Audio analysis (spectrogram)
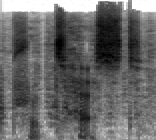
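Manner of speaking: whispered protest, proTEST; whispered verb. Shown as a demonstration. Teacher whispering the verb, quiet. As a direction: breathe proTEST while writing. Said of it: "starting with the verb?".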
